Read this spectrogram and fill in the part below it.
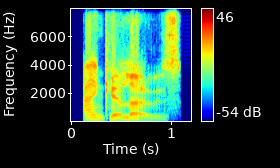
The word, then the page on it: ankylose: British English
